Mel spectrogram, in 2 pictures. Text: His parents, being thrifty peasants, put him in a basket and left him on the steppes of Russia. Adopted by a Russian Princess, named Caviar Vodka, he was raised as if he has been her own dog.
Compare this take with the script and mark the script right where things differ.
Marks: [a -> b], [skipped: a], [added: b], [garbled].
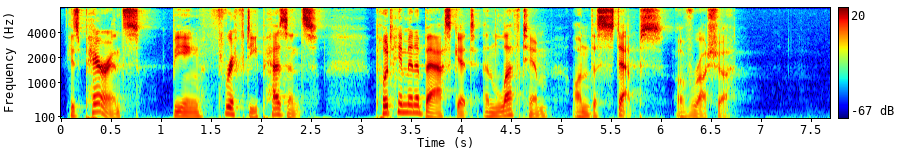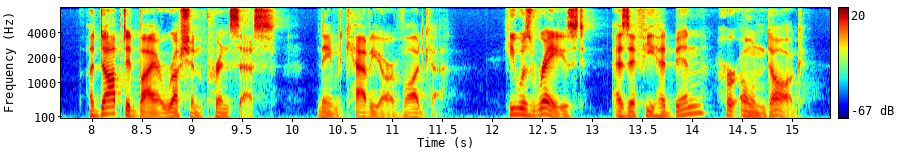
His parents, being thrifty peasants, put him in a basket and left him on the steppes of Russia. Adopted by a Russian Princess, named Caviar Vodka, he was raised as if he [has -> had] been her own dog.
